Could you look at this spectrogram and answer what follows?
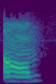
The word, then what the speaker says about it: Ogham: It was written in Ogham, O-G-H-A-M, which some pronounce Ohm, but we have said Ogham and pronounced the hard G.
